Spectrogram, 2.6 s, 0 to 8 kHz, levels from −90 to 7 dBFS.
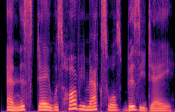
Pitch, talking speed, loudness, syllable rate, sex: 190 Hz, 180 wpm, -17 LUFS, 4.5 syllables/s, female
